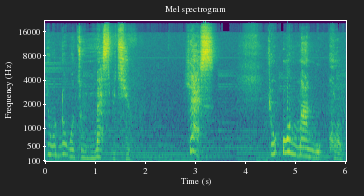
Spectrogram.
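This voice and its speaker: A woman's voice: medium pitch, big pitch swings, slow, soft background music. A woman with a Nigerian accent playing a pushy, caring friend who coaxes and pleads with emphasis. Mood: coaxing. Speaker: consoling friend.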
